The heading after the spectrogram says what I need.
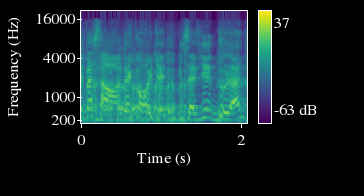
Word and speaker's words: Xavier Dolan: alors mais assure-moi il veut pas qu'on l'appelle Xavier doliprane non c'était pas ça d'accord ok donc Xavier dolane à 25 ans on en est sûr et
